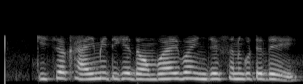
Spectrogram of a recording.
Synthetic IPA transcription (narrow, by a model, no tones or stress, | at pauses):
kisɔkʰajmiʈiked̪ɔmbʱɔajbɔind͡ʒeksɔnkuʈed̪ej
